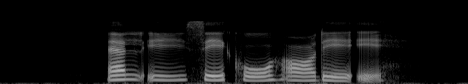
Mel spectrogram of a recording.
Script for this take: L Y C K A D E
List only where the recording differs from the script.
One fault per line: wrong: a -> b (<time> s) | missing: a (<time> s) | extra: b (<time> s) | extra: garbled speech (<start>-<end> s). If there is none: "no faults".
no faults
